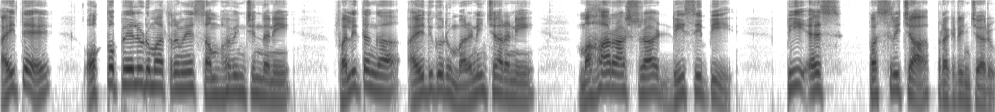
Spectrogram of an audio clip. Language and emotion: Telugu, neutral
